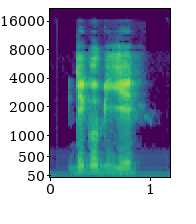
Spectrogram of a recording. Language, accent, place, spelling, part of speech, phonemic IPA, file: French, France, Lyon, dégobiller, verb, /de.ɡɔ.bi.je/, LL-Q150 (fra)-dégobiller.wav
- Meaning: to throw up, puke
